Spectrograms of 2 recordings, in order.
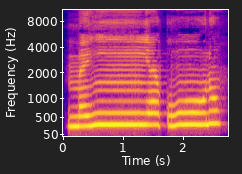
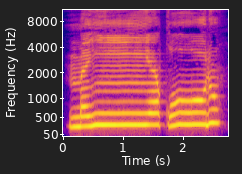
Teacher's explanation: اس میں بھی کیا ہے؟ نون کی آواز ناک میں غنہ کے ساتھ ٹھہر رہی ہے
